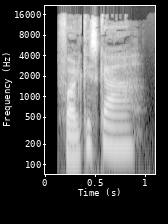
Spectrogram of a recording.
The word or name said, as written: folkeskare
